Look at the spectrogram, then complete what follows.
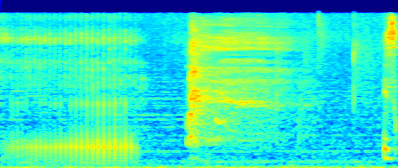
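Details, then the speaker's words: An old, tired male household companion snoring loudly in the morning, a rumbling snore he keeps up all night. "chuck you guys hear that snoring i deal with that all night long it rumbles my eardrums"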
